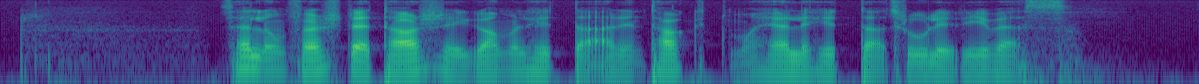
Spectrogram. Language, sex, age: Norwegian, male, 21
